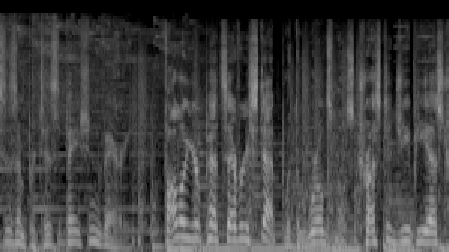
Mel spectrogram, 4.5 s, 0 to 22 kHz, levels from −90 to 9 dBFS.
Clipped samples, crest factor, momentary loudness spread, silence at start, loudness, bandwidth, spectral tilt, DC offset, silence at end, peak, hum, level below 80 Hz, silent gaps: under 0.1%; 18 dB; 9 LU; 0 s; -29 LUFS; 17 kHz; -4 dB/octave; under 0.1%; 0 s; -12 dBFS; none; -38 dBFS; none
